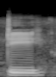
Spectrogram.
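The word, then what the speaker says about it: two: Next है टू, टू, इसमें टी ओ, टू, डब्लू यहाँ पर साइलेंट है, टू।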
